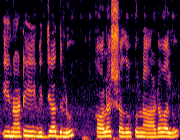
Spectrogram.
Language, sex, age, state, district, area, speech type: Telugu, female, 30-45, Andhra Pradesh, Vizianagaram, rural, spontaneous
